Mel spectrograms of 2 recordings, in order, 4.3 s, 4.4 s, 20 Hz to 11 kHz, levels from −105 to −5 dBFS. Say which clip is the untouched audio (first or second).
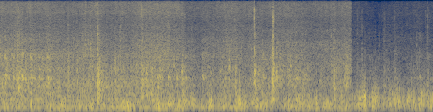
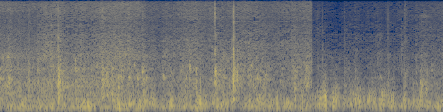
first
